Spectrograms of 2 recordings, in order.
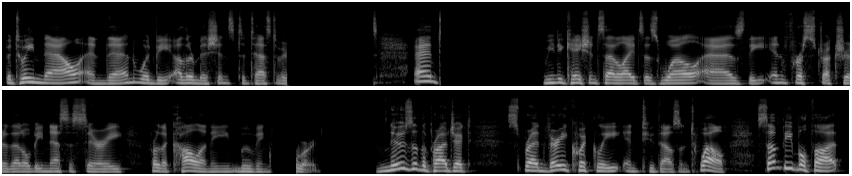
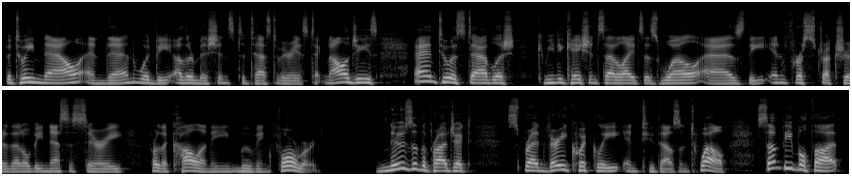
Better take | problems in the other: second | audio cutting out; at 3 s for 1 s, at 4.5 s for 1 s and at 11 s

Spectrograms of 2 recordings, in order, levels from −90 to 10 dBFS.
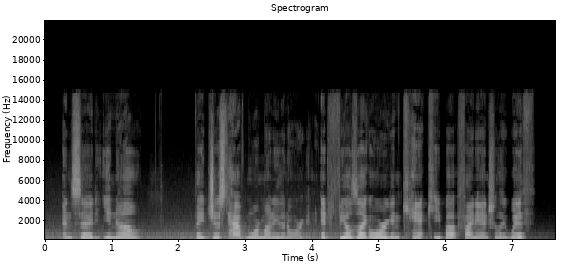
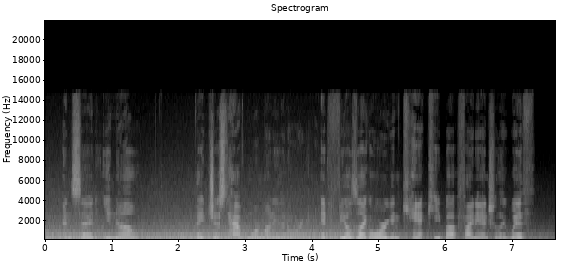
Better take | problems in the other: first | wind noise on the microphone; heavy; 5 dB below the speech; occasional gusts in the first

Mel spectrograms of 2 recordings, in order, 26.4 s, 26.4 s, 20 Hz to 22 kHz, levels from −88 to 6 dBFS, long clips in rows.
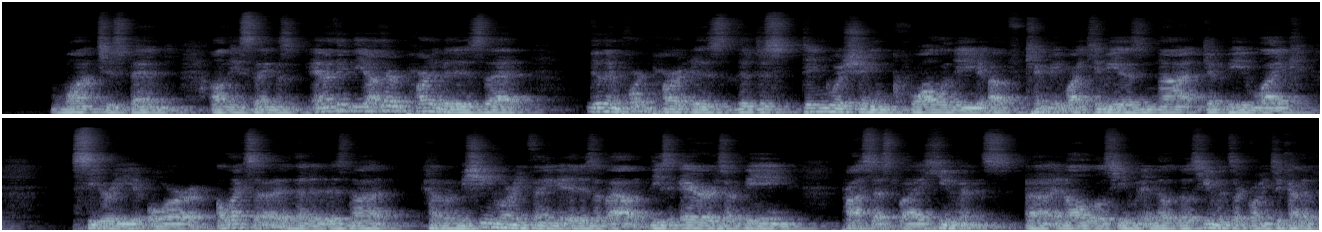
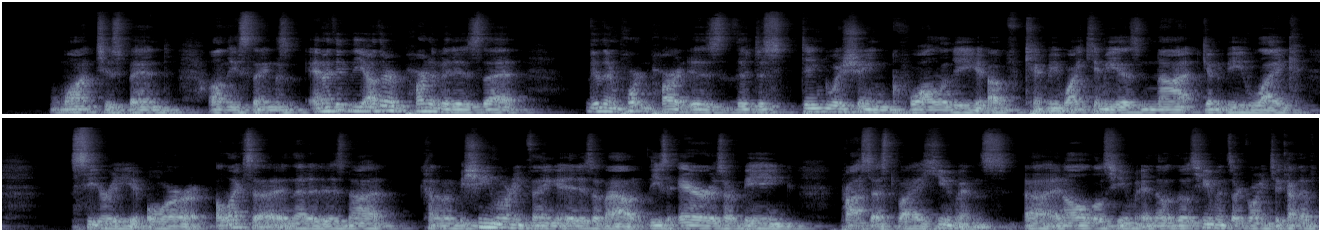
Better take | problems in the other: second | room echo; strong; dies away in 0.6 s; slight in the second // off-mic speech; far; far in the second

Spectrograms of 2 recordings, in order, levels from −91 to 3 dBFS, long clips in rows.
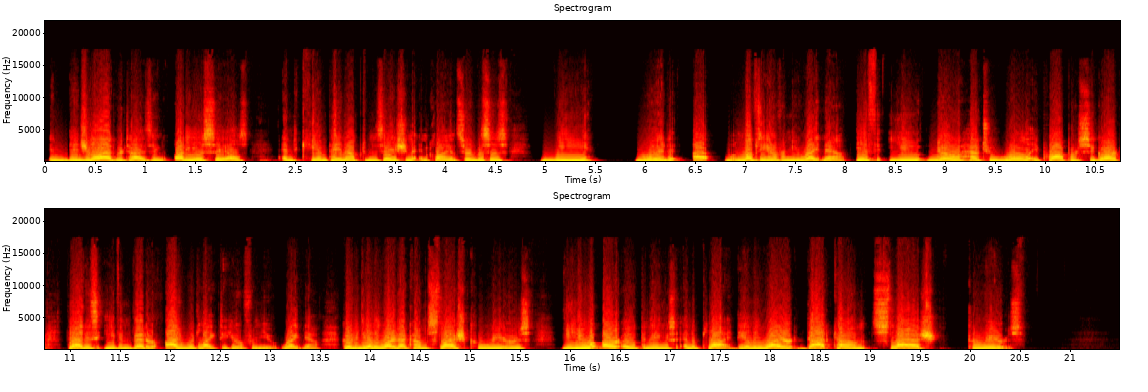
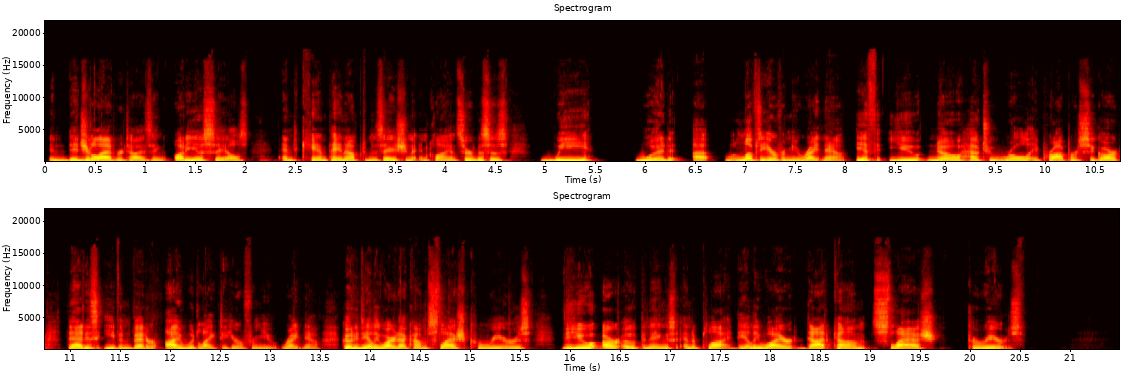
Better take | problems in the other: second | distortion; heavy; 17% of the sound clipped

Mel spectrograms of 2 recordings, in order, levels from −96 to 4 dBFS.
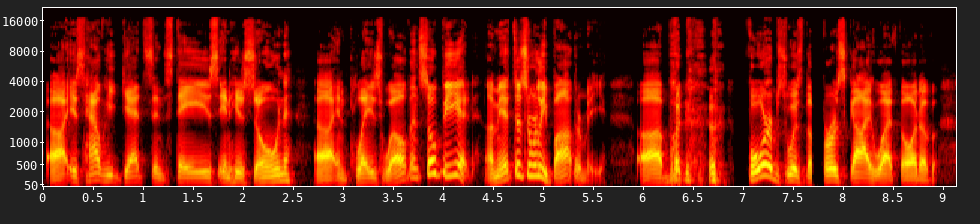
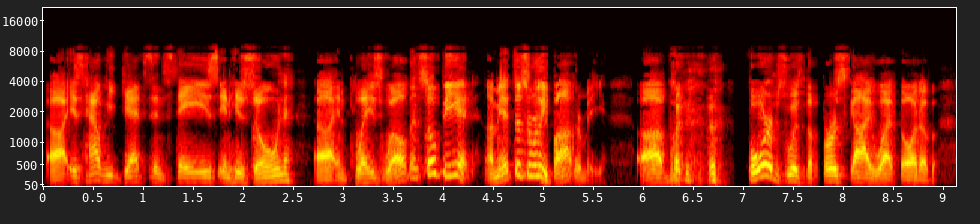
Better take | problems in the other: first | garbled, watery; badly; nothing above 7.5 kHz

